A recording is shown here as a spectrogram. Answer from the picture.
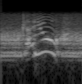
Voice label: on fire, mood med, speech ru; War Thunder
